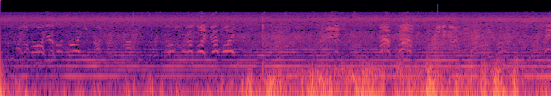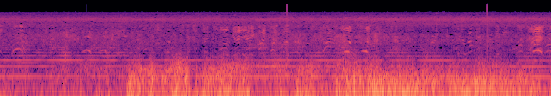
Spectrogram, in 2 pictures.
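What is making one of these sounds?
Players shout to each other far off across an open field.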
